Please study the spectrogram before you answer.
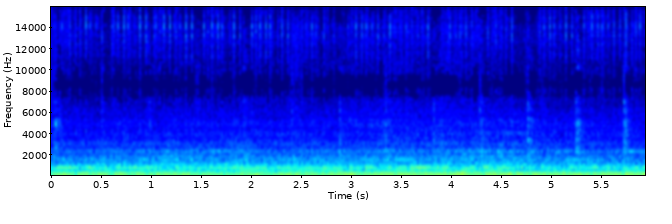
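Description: Steady low droning hum with a constant mid-pitched tone over the car's running noise; the air conditioning unit sounds unhealthy.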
